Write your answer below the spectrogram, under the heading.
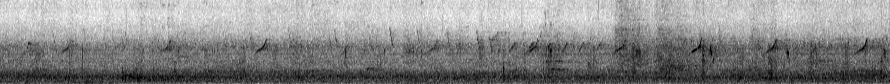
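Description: Small birds chirping in short, high calls over a steady background noise, the chirps coming more often in the second half.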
